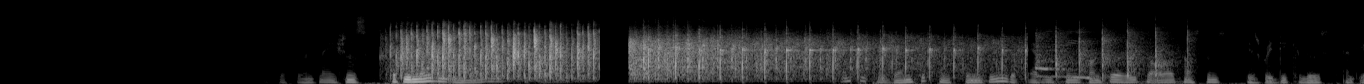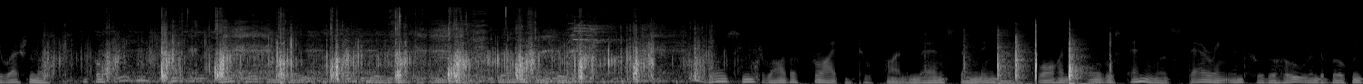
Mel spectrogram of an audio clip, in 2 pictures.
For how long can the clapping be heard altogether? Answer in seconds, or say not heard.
10 s.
